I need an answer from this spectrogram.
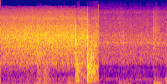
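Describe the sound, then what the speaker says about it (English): A pot of turkey and andouille sausage gumbo simmers and sizzles softly, with bursts of stirring and a brief louder clatter near the middle, no talking. "while everything's simmering down there"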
